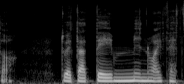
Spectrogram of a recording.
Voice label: "dim", Welsh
